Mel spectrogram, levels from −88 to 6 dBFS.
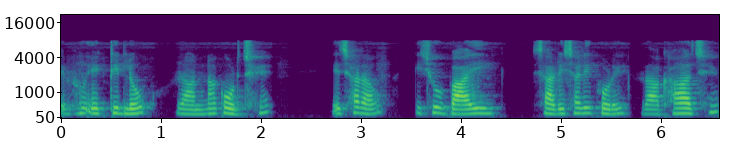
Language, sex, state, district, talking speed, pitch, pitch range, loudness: Bengali, female, West Bengal, Purulia, 120 wpm, 195 Hz, 185-205 Hz, -20 LUFS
